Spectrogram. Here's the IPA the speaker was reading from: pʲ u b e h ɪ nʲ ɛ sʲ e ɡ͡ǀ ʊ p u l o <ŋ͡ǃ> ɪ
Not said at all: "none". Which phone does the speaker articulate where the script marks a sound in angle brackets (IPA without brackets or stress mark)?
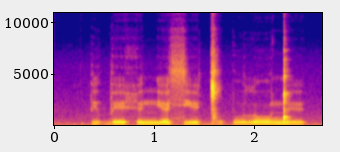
ŋ͡ǃ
